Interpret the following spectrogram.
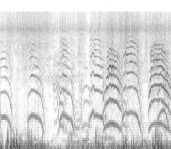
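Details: Kitten about ten days old, rescued from a drain outside the house, meowing through its first ever bath; six or so rising-falling mews in quick succession over low splashing and rustling.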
